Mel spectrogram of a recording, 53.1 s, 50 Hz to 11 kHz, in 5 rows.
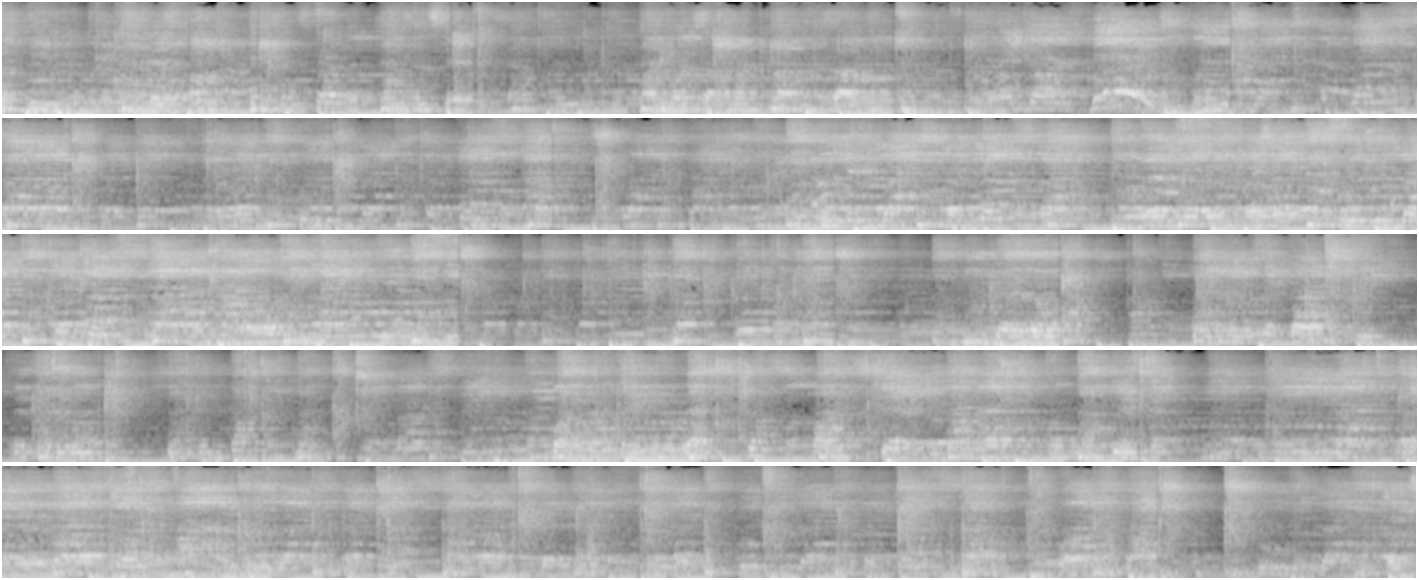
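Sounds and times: recorded song: 0.0 - 53.0
tap shoes tapping on floor: 44.2 - 51.9.

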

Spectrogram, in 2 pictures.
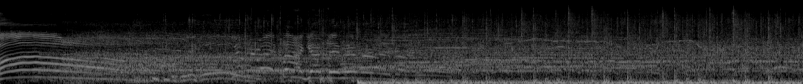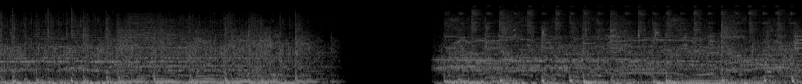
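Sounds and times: audience applauding: 0.6 - 11.5, 12.4 - 16.0
upbeat music with bass line: 8.7 - 11.5, 12.4 - 16.0.

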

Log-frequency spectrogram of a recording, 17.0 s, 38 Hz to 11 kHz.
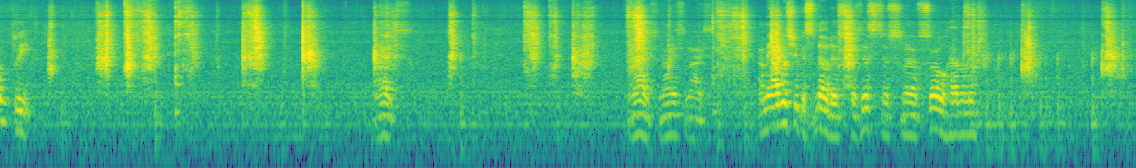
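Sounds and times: metal tongs scraping a frying pan: 0.8 - 4.9, 7.9 - 11.8, 12.6 - 13.0, 14.4 - 15.6, 16.5 - 17.0.

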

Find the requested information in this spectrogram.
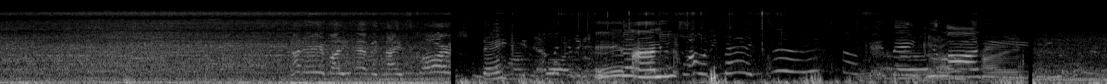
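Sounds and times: car engine rumbling: 0.0 - 4.6.

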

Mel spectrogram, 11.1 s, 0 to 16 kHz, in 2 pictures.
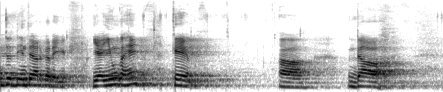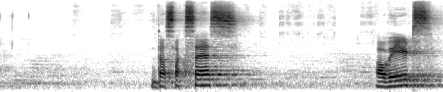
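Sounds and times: marker pen scratching on whiteboard: 6.4 - 11.0.

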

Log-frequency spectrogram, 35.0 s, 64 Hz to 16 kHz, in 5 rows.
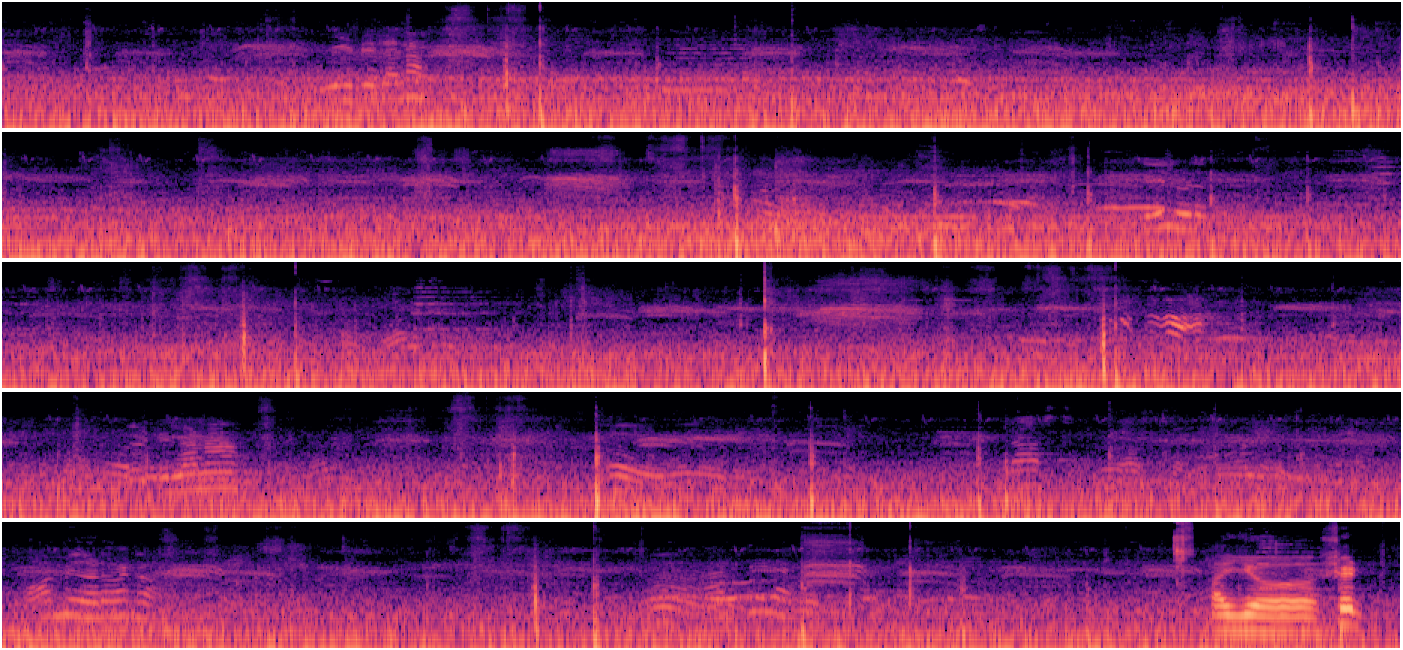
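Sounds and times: bird harsh calls: 0.0 - 34.6
outdoor background noise: 0.0 - 34.9
crow cawing: 8.0 - 14.2, 16.9 - 21.3, 22.8 - 26.0, 26.7 - 34.0.

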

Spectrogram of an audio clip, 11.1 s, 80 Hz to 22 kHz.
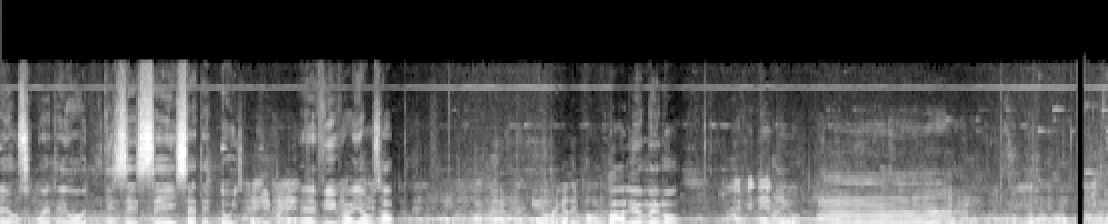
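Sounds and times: cow mooing: 8.1 - 9.8.

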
